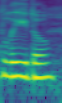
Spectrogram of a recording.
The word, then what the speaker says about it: Lidl: Lidl. Am I saying that right? – Lidl. – So I'm an Aldi fan. – I like Lidl.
